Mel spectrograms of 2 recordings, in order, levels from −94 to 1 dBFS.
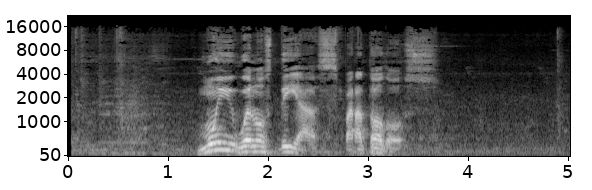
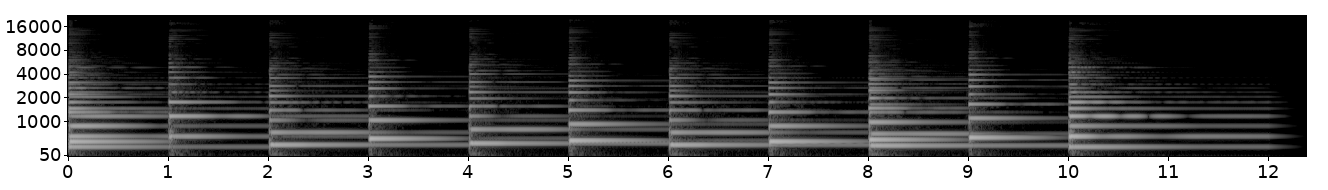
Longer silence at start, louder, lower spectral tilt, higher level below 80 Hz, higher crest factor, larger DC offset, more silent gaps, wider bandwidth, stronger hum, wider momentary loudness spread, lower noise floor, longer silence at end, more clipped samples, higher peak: about the same, 0.05 s vs 0 s; first, -19 LUFS vs -36 LUFS; about the same, -4.5 dB/octave vs -3.5 dB/octave; first, -54 dBFS vs -74 dBFS; about the same, 20 dB vs 18 dB; neither; neither; second, 16.5 kHz vs 18.5 kHz; neither; first, 24 LU vs 17 LU; second, -50 dBFS vs -58 dBFS; first, 1.35 s vs 0.3 s; neither; first, -2 dBFS vs -18 dBFS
